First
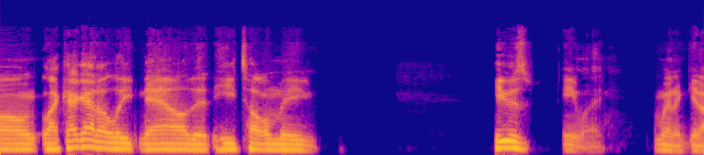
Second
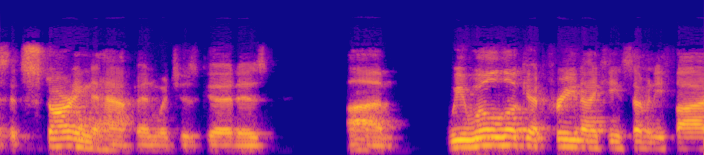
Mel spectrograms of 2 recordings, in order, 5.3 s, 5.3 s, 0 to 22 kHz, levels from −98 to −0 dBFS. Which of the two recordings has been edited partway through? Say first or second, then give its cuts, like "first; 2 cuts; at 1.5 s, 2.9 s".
first; 1 cut; at 4.1 s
